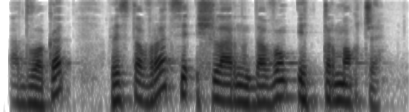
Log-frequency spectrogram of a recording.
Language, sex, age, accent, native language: Uzbek, male, 18-24, Sirdaryo, Uzbek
